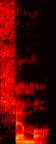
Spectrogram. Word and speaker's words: Shema: But when they read the letters Yud He Vav He, the Samaritans pronounce that as Shema, which is a replacement for the name, meaning in Aramaic, the name.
